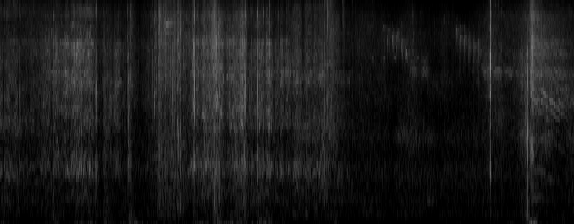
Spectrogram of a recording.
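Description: Baitcasting reel cranked by hand to retrieve the lure, its gears whirring with the handling noise of the rod and reel, for about the first seven seconds. Near the end a sharp click, then a short burst of noise.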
